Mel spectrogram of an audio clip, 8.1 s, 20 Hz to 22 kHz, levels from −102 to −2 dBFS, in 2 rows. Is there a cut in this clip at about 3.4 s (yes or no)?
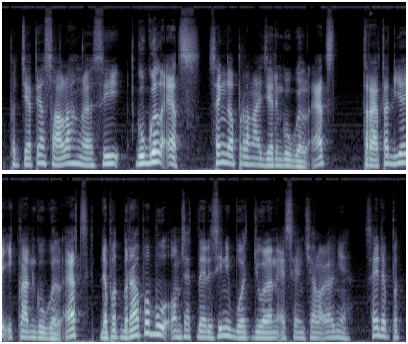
no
